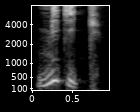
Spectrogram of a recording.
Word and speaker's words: mythique: Remember, QU at the end, k, okay? And then Y is pronounced like I. Mi, H is not pronounced. T, k. Mythique.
